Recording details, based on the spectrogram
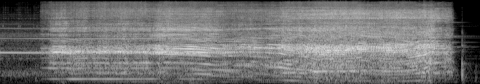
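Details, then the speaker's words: New Milwaukee M12 Fuel 5-inch cordless circular saw in thick stock: high whine sags steadily in pitch, slowing as the blade binds; bogging, lacks power for this material. "now is this not meant for this nah it's definitely not meant for this you can hear it bogging down it just doesn't have the O that you"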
